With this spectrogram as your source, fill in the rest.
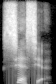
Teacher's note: The second syllable is what we call a neutral tone. That means it's unstressed, it's short, it's light, so it flows 谢谢.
